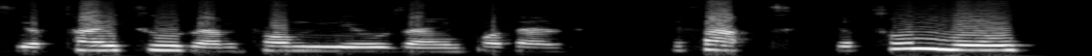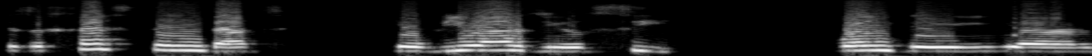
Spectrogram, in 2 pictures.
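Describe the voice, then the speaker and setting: A woman's voice: fairly high pitch, no room sound, rough recording. Nigerian woman hosting a livestream Q&A. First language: Efik. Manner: repeats key points, asks rhetorical questions. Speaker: channel host. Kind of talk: livestream Q&A advice.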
